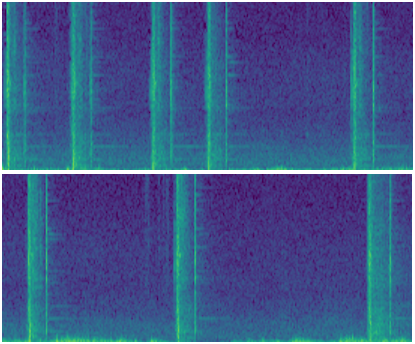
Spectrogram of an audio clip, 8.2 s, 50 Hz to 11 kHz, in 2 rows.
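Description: RAP4 T68 magazine-fed paintball rifle, running on compressed air through a remote line, firing single shots: about ten sharp pops at an uneven pace.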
